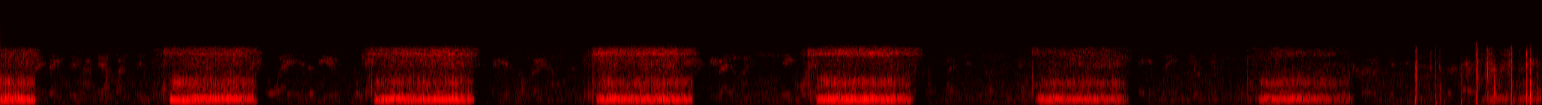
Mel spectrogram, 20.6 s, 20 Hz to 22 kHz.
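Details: Seven steady, rattling snores about 2.5 seconds apart, roughly 21 a minute, with short quiet gaps between them: snoring.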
